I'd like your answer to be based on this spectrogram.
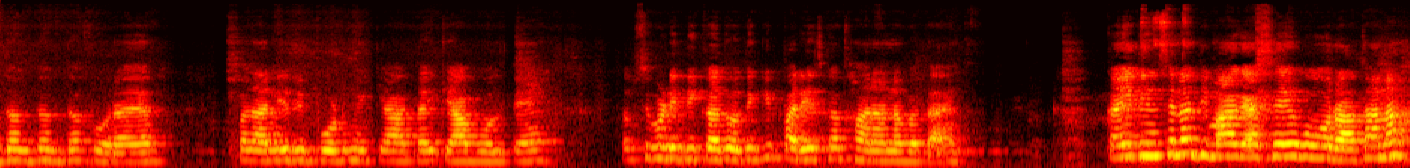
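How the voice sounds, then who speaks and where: Chatty high-voiced woman vlogger. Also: a bit bright. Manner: chatty and homely, thinks aloud, tags questions to viewers. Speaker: family vlogger. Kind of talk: casual vlog narration. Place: city streets and home.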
